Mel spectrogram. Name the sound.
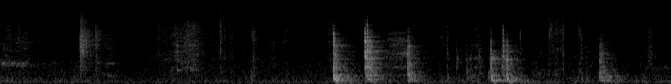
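rubbing stain onto wooden sofa table stringers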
